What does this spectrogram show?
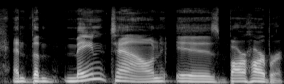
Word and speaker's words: Bar Harbor: which which is pronounced bahaba and so uh yeah so you know because the r is often dropped yeah in meain yeah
